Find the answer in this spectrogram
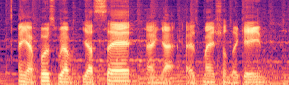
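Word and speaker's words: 野生: And yeah, first we have Yase, and yeah, as mentioned again, by the way, the usual E, usually pronounced as long E nowadays, some still pronounce it as A.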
